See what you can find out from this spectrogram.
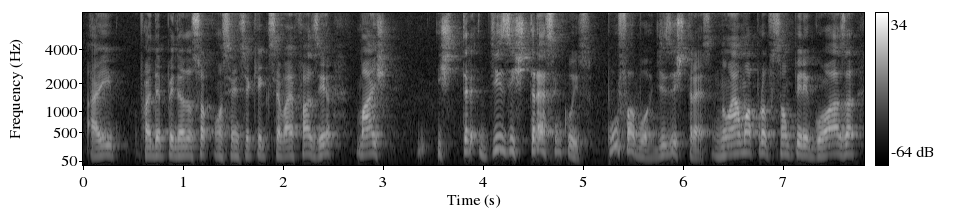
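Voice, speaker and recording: A man's voice: medium pitch, expressive, a little fast, creaky, a little mellow. A middle-aged man with a Carioca accent, a tax auditor giving casual, emphatic advice to viewers and acting out their imagined questions. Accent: Carioca Brazilian Portuguese. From Rio de Janeiro. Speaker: tax auditor and exam-prep teacher.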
